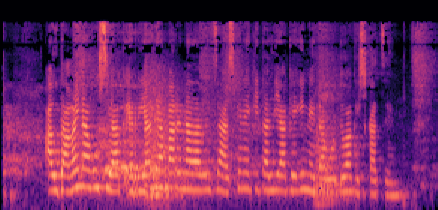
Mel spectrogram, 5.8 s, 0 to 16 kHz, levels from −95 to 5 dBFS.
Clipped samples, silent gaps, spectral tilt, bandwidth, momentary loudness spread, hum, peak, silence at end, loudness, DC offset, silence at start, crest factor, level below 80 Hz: under 0.1%; none; -2.5 dB/octave; 12 kHz; 18 LU; none; 0 dBFS; 0.15 s; -17 LUFS; under 0.1%; 0.05 s; 18 dB; -54 dBFS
